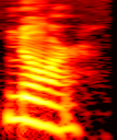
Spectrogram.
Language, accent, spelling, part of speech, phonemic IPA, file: English, US, nor, conjunction / noun, /nɔɹ/, En-us-nor.ogg
- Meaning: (conjunction) 1. And... not (introducing a negative statement, without necessarily following one) 2. A function word introducing each except the first term of a series, indicating none of them is true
